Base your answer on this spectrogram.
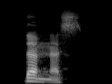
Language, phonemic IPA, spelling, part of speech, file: Esperanto, /ˈdamnas/, damnas, verb, LL-Q143 (epo)-damnas.wav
